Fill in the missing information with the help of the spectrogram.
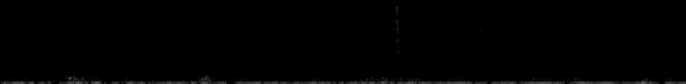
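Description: Very faint scratching and a few light clicks of a thin plastic stick working against small parts inside a drone's plastic body, over a low steady hum.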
